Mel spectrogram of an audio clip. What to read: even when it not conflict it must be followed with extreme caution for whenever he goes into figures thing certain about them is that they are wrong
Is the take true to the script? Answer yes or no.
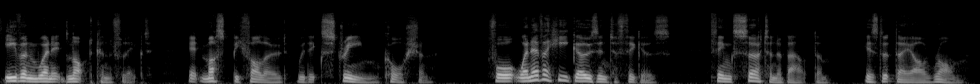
yes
